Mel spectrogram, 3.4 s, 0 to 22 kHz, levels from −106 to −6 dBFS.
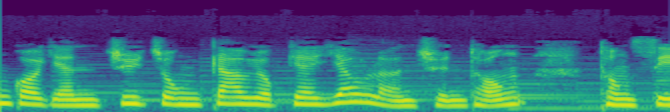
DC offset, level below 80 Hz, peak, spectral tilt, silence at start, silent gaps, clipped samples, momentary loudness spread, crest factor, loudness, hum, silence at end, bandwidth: under 0.1%; -56 dBFS; -2 dBFS; -8 dB/octave; 0 s; none; under 0.1%; 3 LU; 14 dB; -17 LUFS; none; 0 s; 6.4 kHz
